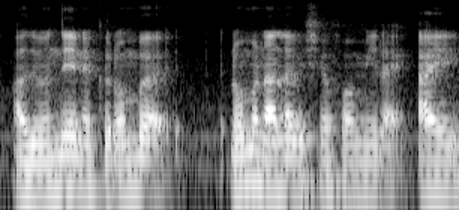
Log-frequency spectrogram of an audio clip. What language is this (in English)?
English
